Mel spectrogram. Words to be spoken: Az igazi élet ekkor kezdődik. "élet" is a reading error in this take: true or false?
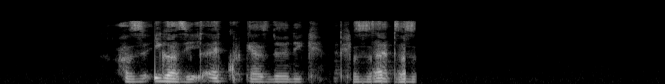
true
